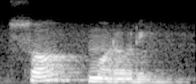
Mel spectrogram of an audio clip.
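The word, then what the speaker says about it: Tso Moriri: में देखें तो है पोंग और स मोरोड़ टी साइलेंट है नेक्स्ट अगर हम देखें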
